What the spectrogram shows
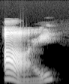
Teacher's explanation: indicating the direction of the movement so if it is I it moves from sound ah to e by gliding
